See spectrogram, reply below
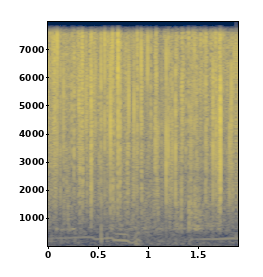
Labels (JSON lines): {"label": "biophony, cascading saw", "recorder": "SoundTrap 600 or HydroMoth"}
